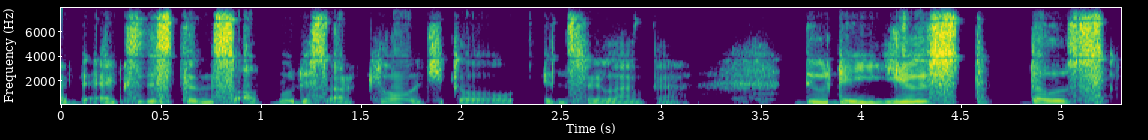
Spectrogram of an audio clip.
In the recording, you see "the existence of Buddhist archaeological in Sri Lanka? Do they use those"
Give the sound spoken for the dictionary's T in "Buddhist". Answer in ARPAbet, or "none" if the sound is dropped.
none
